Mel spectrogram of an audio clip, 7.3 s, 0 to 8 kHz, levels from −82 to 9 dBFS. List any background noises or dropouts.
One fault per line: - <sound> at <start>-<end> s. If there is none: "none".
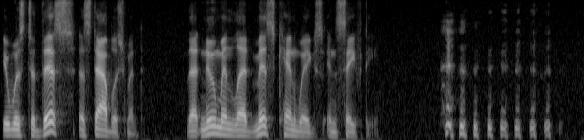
- laugh at 5.5-7.0 s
